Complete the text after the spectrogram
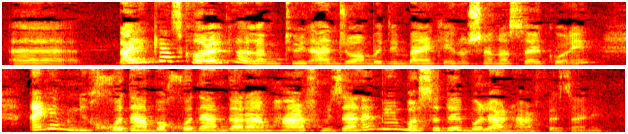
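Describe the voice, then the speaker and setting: A woman's voice: fairly high pitch, lively intonation, fairly bright tone. A woman giving a live spiritual lesson on self-knowledge, speaking earnestly and conversationally, acting out inner voices and everyday exchanges.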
